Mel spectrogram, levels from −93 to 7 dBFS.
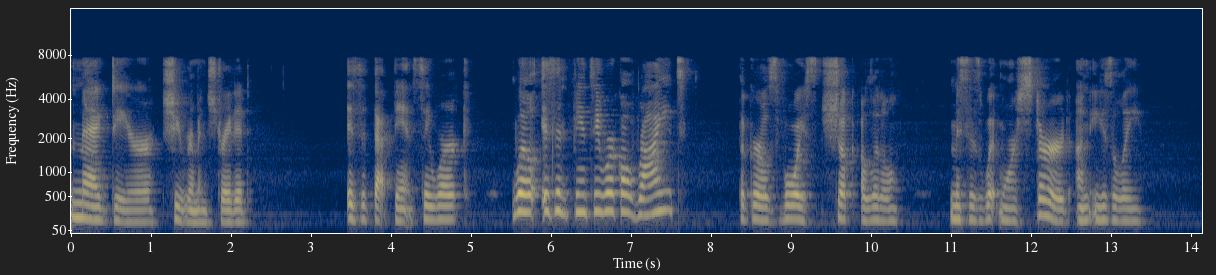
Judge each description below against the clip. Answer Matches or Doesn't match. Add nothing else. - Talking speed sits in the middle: Doesn't match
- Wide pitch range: Doesn't match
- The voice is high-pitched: Doesn't match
